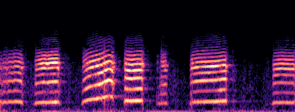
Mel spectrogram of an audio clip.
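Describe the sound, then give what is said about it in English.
A duck quacking in a run of seven loud, nasal quacks of uneven length with short gaps and a longer pause before the last, heard alone without talk. “Oh, and here's Happy Duck. Where have you been, Happy Duck?”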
